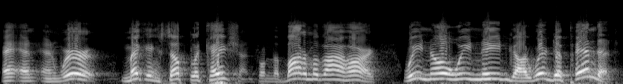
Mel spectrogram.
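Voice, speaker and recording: Animated high-voiced male preacher. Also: moderate pace. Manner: animated, emphatic, acts out scripture dialogue. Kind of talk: sermon. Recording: dull lo-fi recording.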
